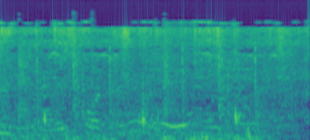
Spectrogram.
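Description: People talking, with a few dull low thumps under the voices.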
